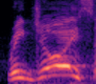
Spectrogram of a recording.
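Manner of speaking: a big, loud, joyful call; loud rejoicing. Retold or imitated. Soothsayer hails the worried king, loud and joyful. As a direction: proclaim it to lift the king up. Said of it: "He, he built him up".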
